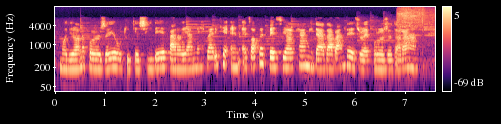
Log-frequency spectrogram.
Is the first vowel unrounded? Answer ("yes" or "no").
no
